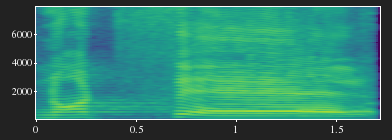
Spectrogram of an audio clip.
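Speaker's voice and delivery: long drawn-out, loud complaint; sulky child. Acted. Hanuman complains about Sita like a child, sulky. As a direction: stretch the last word like a pouting kid. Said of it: "Why are you sounding like our Texas children".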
